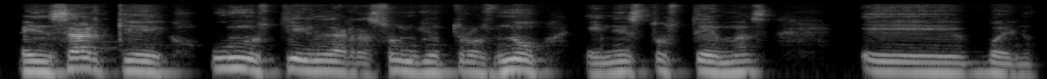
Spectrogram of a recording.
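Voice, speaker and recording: A man answering an interview question in a didactic, measured way, often checking in with his listeners and pausing with hesitations. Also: medium pitch, mellow. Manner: didactic, checks in with frequent rhetorical tags. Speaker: interview guest, academic expert.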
